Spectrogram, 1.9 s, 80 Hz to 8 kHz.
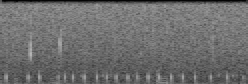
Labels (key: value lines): label: biophony, knock croak
recorder: SoundTrap 300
